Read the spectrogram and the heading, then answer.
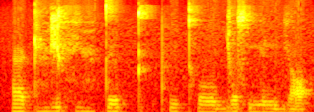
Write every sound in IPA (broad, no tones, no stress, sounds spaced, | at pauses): æ ʈ æ̤ ʒ fʲ æ̤ t̪ ɪ b t̪ ṳ ʈ pʰ i kʰ ʊː ɟ ʊ s mʲ ɜ ɲ bʲ ɒ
